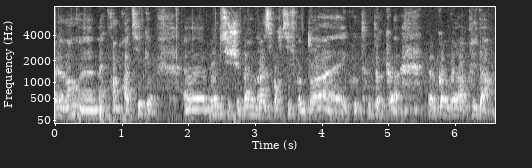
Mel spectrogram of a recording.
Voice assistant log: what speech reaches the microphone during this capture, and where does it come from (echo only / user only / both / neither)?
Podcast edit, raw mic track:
echo only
